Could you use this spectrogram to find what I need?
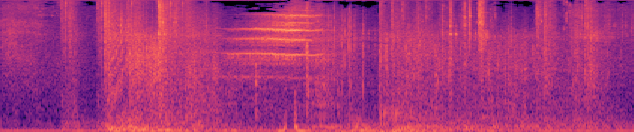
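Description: Debris clatters and crashes down.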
